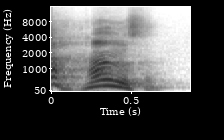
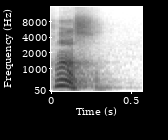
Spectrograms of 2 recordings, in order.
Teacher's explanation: जब हम अनुस्वार का उच्चारण करते हैं तो हमारे मुंह से अधिक हवा निकलती है नाक से कम निकलती है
